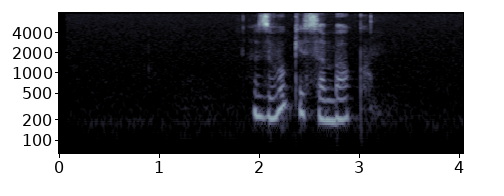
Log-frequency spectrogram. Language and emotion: Russian, neutral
